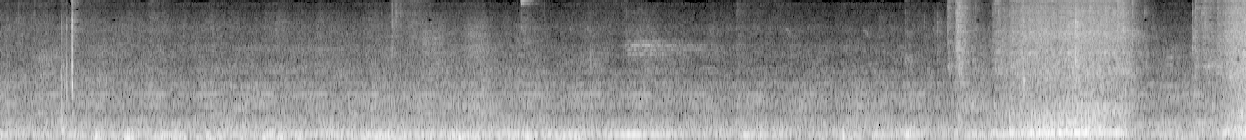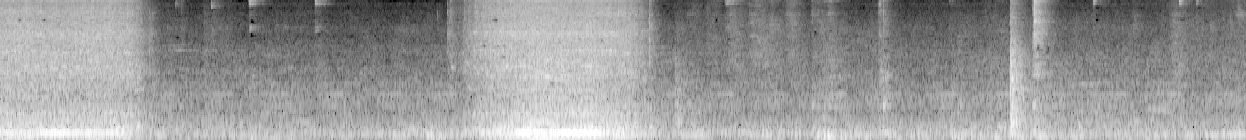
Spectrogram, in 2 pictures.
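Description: Sewing machine stitching tucks on a kali cut dress, a few short bursts of motor whir separated by quiet pauses, fairly faint and close, with no talking.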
